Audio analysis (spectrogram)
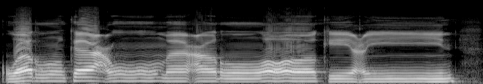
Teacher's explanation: Kemudian ma'ar ra, kembali lagi ada alif lam yang dimana di sini termasuk daripada alif lam syamsiyah, yaitu alif lam yang kita tuliskan akan tetapi dia tidak dibaca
